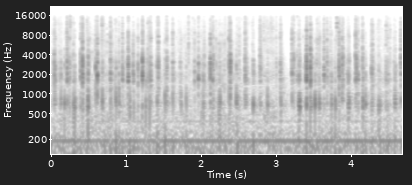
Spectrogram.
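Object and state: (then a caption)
Plastic game controller buttons clicked. Fingertips rapidly click the buttons on a black PS4-style plastic gamepad. A dense, fast stream of short, dry, bright clicks runs without pause over a steady low hum. The clicks stop almost instantly, with no ring.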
